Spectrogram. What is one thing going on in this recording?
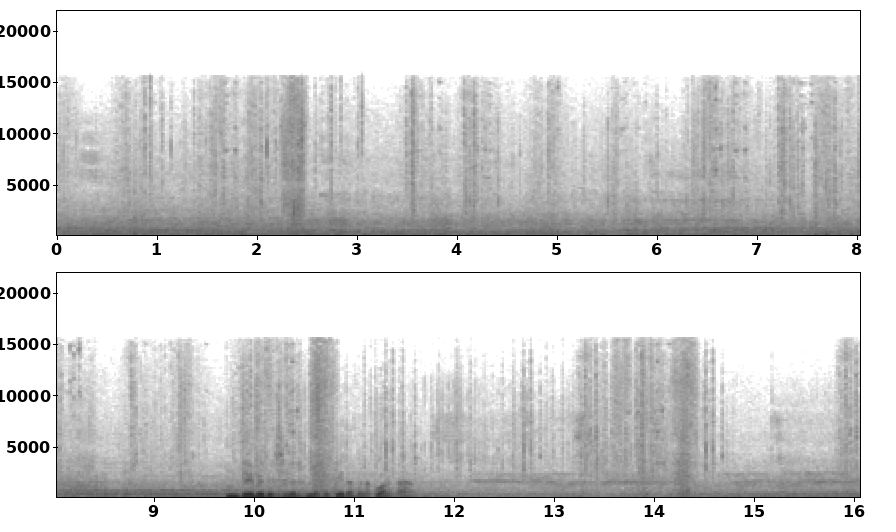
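Footsteps rustle through leafy undergrowth.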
